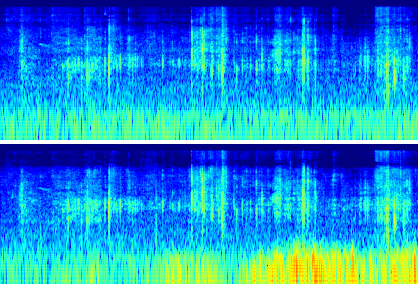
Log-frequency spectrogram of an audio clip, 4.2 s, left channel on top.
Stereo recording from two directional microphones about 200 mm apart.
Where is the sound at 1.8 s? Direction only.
20° right (ahead or behind).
